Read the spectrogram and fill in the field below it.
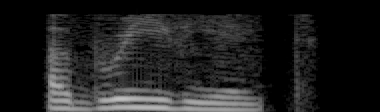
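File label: "abbreviate", English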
